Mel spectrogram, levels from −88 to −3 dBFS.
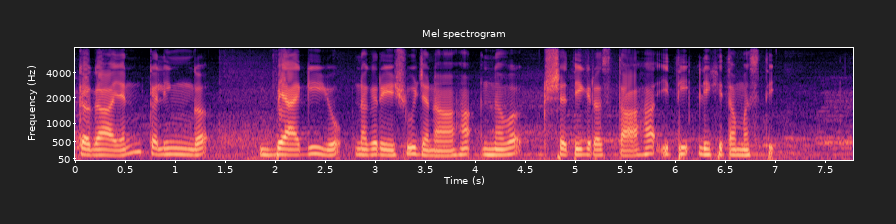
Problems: constant background noise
